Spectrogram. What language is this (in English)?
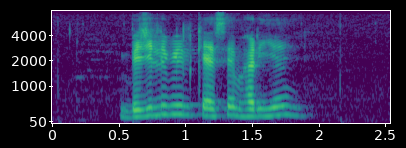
Magahi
